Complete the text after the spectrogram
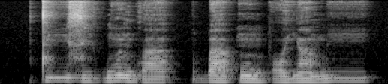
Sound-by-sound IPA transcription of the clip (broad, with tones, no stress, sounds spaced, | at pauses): t iː˧ z i˨ ɡʷ ɛ̃˦ ɡʷ a˨ | ɓ a˨ p ũ˨ b ɔ˨ j ã˦˨ m iː˦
